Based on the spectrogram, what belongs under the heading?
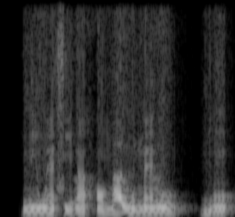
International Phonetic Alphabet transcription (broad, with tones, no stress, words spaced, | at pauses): ni˧wɛ̃˧si˨lã˨˦ hɔ̃˧ma˧lu˦ mɛ̃˦lu˦˨ | bũ˦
